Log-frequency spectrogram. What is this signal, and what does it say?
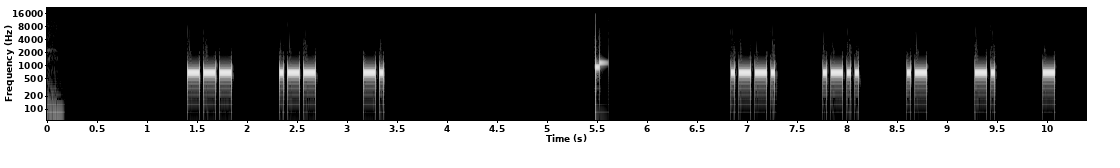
Morse code, heard as a keyed tone, about 30 wpm, spaced as for 14 wpm, 700 Hz. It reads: OWN PLANT
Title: 4x Character Spacing - Top 500 Words - 30wpm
